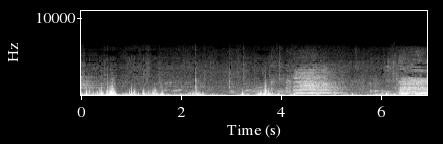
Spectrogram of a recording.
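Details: Deep, sustained moos from a dairy cow, one in the middle and another closing the recording, separated by stretches of shuffling, knocking noises around the animal.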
